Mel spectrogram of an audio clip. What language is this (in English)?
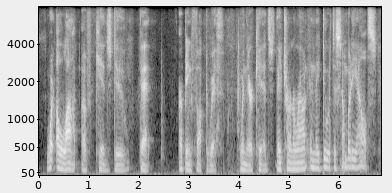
English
